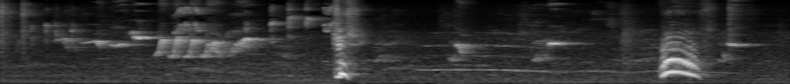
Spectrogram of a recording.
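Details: White-rumped shama, or murai batu, from Aceh sings quick stuttering high phrases, a sharp snapping note, a long soft whistle, then a loud ringing note that falls away, among scattered chirps.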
